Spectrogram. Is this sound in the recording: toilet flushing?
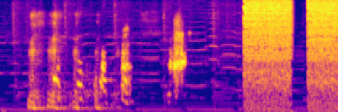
no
